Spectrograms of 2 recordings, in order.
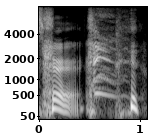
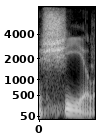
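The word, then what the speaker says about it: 是: means it means is sure sure because it's written Shi so that trips people people say she'll it's actually pronounced sure sure well it's yeah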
